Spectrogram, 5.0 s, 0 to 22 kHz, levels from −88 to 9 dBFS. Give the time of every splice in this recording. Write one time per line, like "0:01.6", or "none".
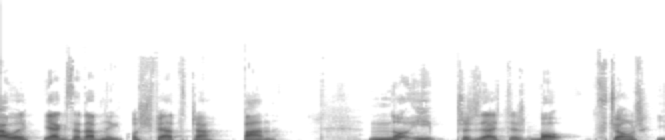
0:00.9
0:03.3
0:03.9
